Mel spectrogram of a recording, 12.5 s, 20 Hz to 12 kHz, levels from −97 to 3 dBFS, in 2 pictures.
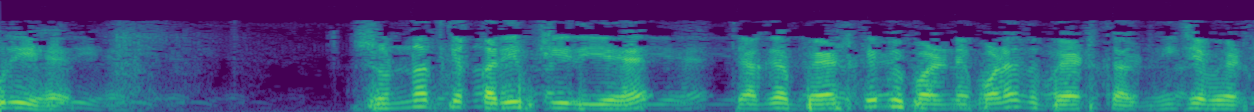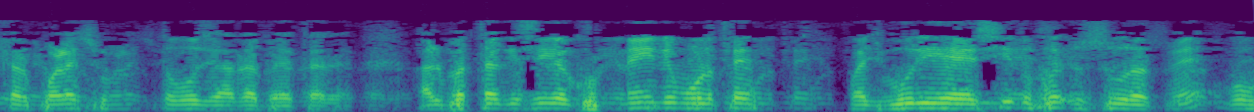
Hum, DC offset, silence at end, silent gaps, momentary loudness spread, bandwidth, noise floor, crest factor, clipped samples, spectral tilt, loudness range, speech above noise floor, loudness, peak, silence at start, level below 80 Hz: none; under 0.1%; 0 s; none; 11 LU; 6.6 kHz; -66 dBFS; 22 dB; under 0.1%; -6 dB/octave; 3 LU; 44 dB; -22 LUFS; -2 dBFS; 0 s; -60 dBFS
